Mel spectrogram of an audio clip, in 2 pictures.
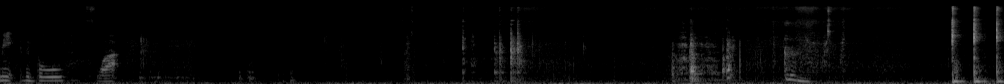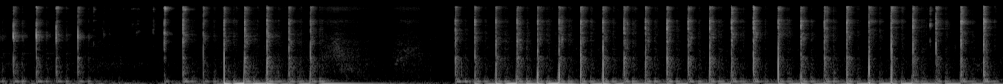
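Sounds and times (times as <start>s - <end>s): mallet hammering metal spoon: 14.6s - 20.0s.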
